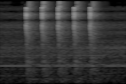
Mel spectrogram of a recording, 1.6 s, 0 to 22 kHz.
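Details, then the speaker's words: Factory Five Mk4 Cobra before first start, ECU injector test mode enabled and fuel pump on: five crisp, evenly spaced ticks about a fifth of a second apart over a faint hum; the injectors work. "hear that and uh the injector injectors work"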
